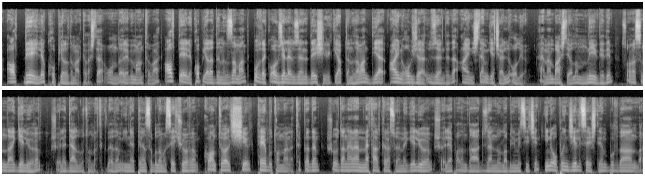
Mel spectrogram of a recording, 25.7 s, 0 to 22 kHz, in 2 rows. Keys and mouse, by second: 1.8-10.0 shift+middle drag, 10.1-10.8 middle drag, 11.3 click, 11.9 drag, 13.7 KP_Decimal, 14.6 middle drag, 15.0 click, 18.0 ctrl+shift+t.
